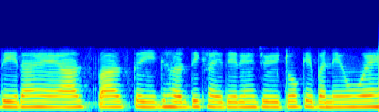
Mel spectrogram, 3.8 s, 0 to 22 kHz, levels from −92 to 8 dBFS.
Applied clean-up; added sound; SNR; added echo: none; none; none; none.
